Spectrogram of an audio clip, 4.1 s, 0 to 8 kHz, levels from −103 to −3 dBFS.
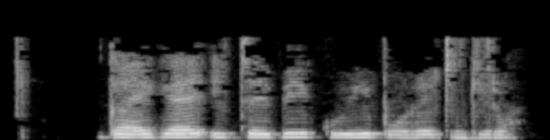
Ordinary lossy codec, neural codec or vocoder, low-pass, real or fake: MP3, 24 kbps; none; 7.2 kHz; real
